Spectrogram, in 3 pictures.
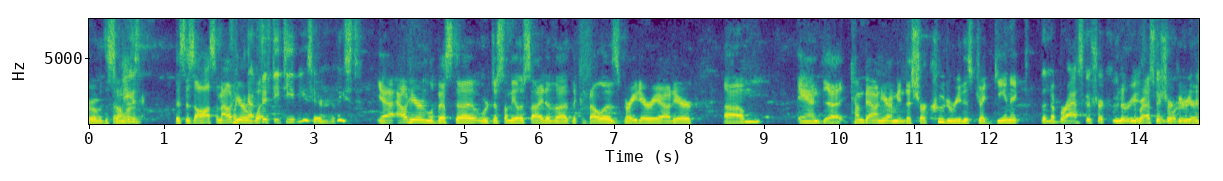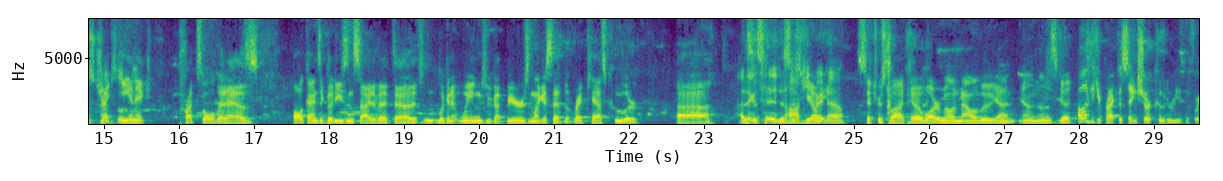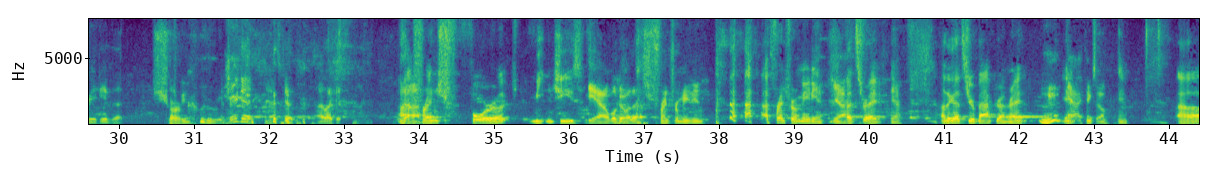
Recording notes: REDCAST LIVE! From the Hail Varsity Club. Had a blast going live in front of a studio audience at the Hail Varsity Club in La Vista, NE.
